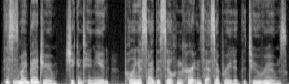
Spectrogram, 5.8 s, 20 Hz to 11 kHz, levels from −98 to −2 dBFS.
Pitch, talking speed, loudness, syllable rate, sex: 205 Hz, 165 wpm, -16 LUFS, 5.2 syllables/s, female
